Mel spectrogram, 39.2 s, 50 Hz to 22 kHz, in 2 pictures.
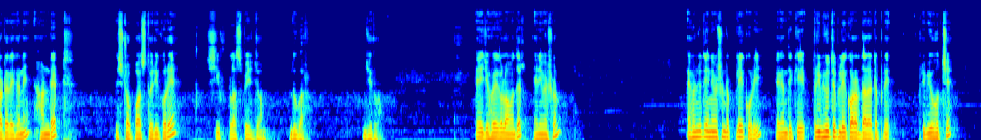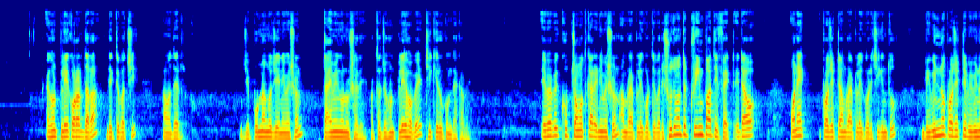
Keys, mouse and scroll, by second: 4.7 shift+Page_Down, 7.2-8.2 drag, 8.2 scroll up 1, 8.9-14.9 drag, 14.9-15.2 scroll down 1, 15.5 middle click, 15.9 click.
